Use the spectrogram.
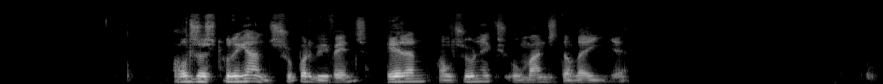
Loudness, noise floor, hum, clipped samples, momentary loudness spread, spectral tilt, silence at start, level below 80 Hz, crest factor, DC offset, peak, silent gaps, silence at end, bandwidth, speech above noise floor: -24 LUFS; -81 dBFS; none; under 0.1%; 15 LU; -4.5 dB/octave; 1.75 s; -72 dBFS; 22 dB; under 0.1%; -6 dBFS; none; 2.6 s; 11.5 kHz; 56 dB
